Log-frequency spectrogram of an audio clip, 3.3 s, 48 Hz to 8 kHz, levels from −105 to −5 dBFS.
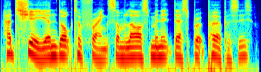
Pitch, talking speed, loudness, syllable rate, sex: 140 Hz, 185 wpm, -17 LUFS, 5.6 syllables/s, male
